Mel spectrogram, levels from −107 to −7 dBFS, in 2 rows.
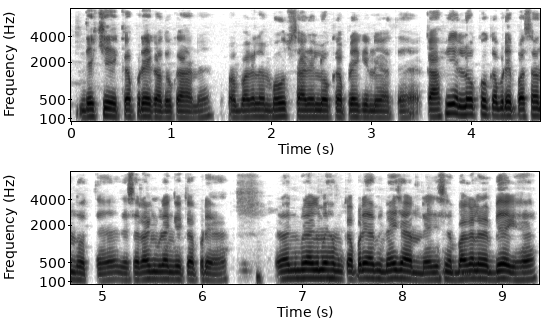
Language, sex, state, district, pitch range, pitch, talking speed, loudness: Hindi, male, Bihar, Samastipur, 130-150 Hz, 135 Hz, 230 wpm, -15 LUFS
